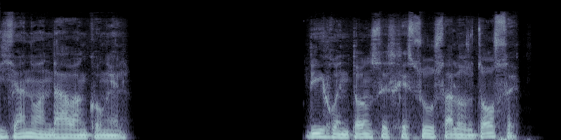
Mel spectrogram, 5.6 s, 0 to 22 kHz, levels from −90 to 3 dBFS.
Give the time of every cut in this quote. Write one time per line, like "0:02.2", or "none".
none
